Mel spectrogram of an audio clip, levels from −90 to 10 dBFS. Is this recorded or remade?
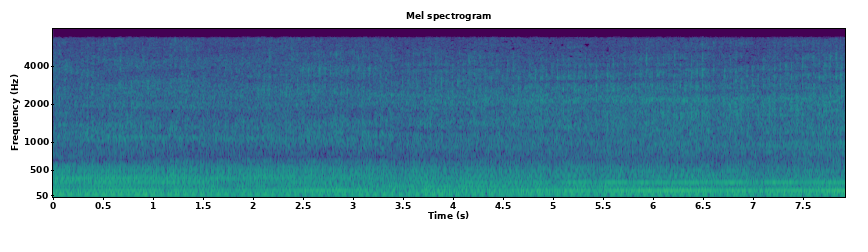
recorded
